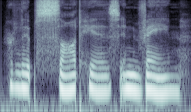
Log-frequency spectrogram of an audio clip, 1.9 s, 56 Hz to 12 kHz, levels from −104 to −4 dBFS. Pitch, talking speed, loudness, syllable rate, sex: 165 Hz, 190 wpm, -18 LUFS, 3.8 syllables/s, female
